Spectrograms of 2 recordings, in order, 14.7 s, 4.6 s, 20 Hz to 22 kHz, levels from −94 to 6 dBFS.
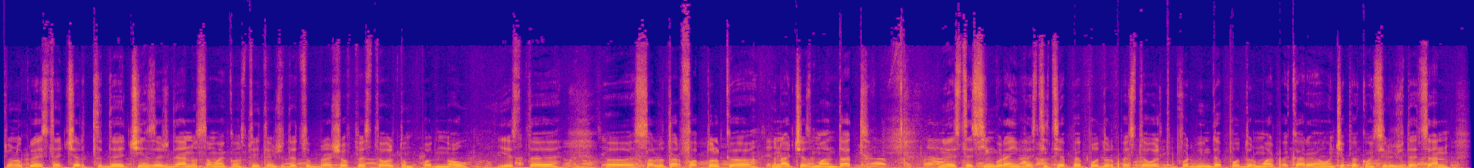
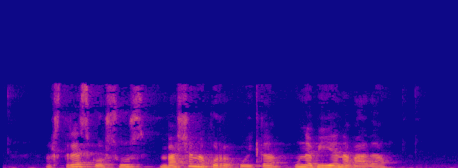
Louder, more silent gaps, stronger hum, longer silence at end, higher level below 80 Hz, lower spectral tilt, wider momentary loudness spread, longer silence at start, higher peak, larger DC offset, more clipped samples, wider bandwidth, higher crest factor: first, -17 LUFS vs -29 LUFS; neither; neither; second, 0.05 s vs 0.65 s; first, -30 dBFS vs -70 dBFS; about the same, -5.5 dB/octave vs -5.5 dB/octave; second, 4 LU vs 12 LU; second, 0.05 s vs 0.45 s; first, -2 dBFS vs -12 dBFS; neither; neither; first, 18 kHz vs 11.5 kHz; second, 12 dB vs 18 dB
